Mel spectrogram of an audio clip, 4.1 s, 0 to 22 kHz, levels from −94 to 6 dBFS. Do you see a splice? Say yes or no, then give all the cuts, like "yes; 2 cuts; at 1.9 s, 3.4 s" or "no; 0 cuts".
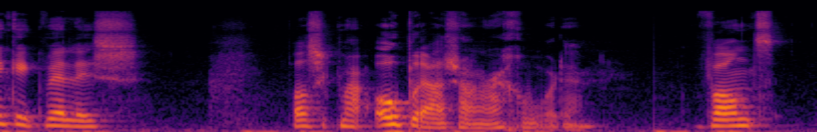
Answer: no; 0 cuts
